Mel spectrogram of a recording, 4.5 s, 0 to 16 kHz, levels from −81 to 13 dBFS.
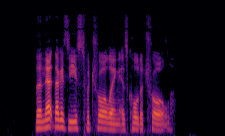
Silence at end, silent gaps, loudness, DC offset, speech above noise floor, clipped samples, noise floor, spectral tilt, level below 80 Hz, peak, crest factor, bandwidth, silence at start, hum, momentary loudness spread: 1.1 s; none; -26 LUFS; under 0.1%; 60 dB; under 0.1%; -86 dBFS; -5 dB/octave; -70 dBFS; -6 dBFS; 22 dB; 11.5 kHz; 0.7 s; none; 11 LU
